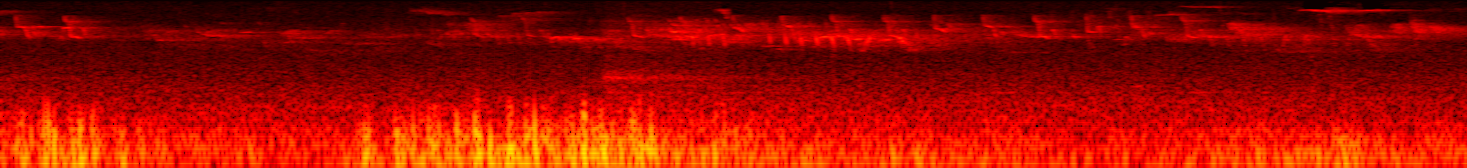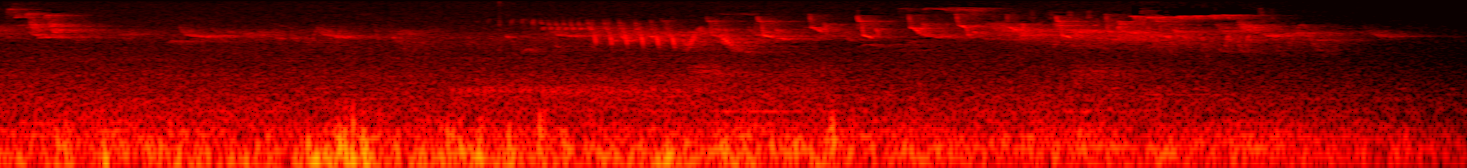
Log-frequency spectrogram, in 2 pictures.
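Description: Small songbirds singing, with many quick repeated high chirps and trills, over a low rumble of wind on the microphone. The rumble is strongest in the first few seconds, and everything fades out near the end.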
